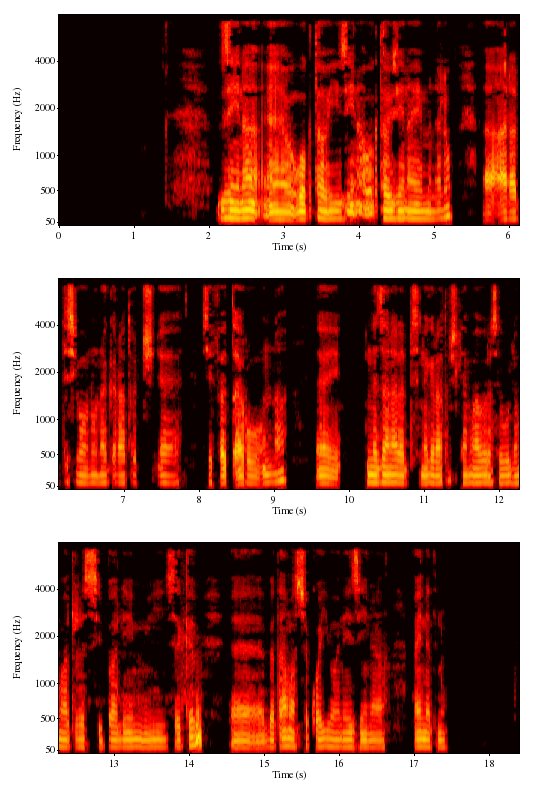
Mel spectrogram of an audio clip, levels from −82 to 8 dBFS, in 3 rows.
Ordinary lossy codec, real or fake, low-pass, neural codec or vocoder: MP3, 32 kbps; fake; 7.2 kHz; vocoder, 22.05 kHz, 80 mel bands, Vocos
